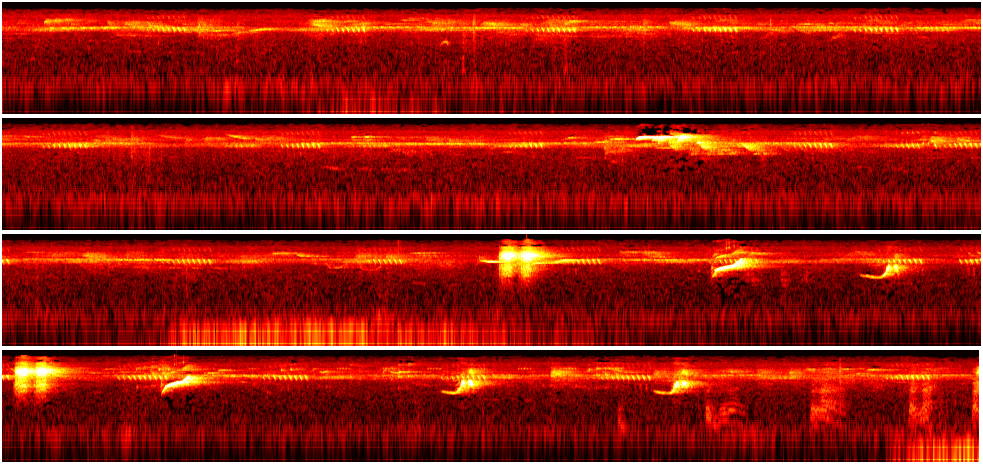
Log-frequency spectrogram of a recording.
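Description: Insects trilling in a steady, pulsing high drone, joined after about half the time by a bird giving a series of sharp, high calls that each sweep steeply downward in pitch, about one a second.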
